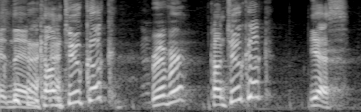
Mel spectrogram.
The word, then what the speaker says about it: Contoocook: Contoocook River? Contoocook? Yes. Say it fast. Contoocook.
